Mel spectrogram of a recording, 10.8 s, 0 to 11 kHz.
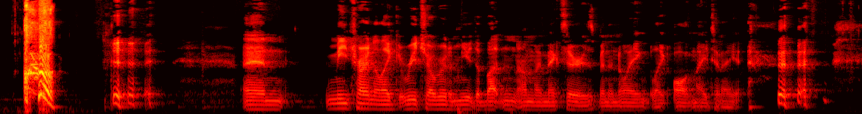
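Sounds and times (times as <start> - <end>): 
loud cough from someone with a cold: 0.3 - 0.8
speech: 0.6 - 0.8, 1.4 - 2.1, 3.0 - 10.7.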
